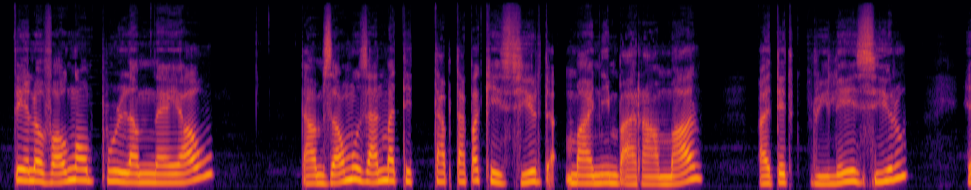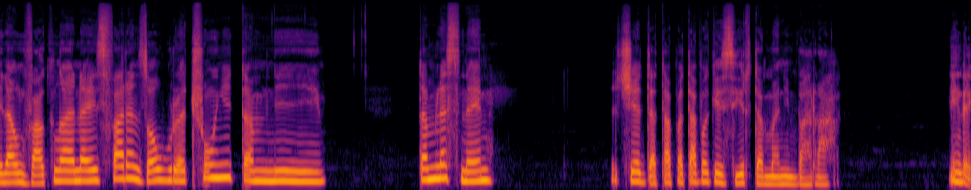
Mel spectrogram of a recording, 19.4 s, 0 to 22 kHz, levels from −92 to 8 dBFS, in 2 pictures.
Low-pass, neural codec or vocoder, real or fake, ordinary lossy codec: 19.8 kHz; none; real; none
